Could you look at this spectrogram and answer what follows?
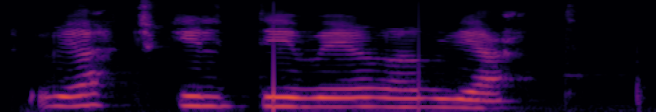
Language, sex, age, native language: Icelandic, male, 7, Icelandic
